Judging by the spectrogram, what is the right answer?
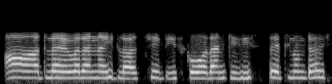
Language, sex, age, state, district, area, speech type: Telugu, female, 60+, Andhra Pradesh, Srikakulam, urban, conversation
